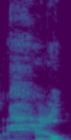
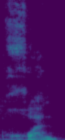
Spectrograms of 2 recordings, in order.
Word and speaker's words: 还: Please note that this Huan would normally be pronounced hai, meaning still or yet, but here, as a verb, needs to be pronounced Huan.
